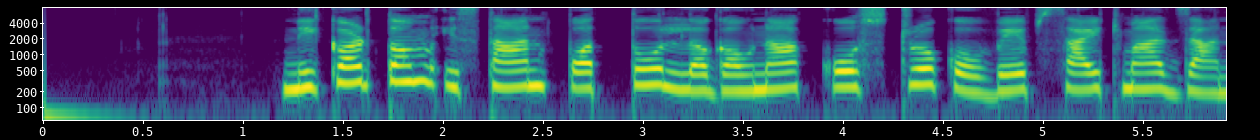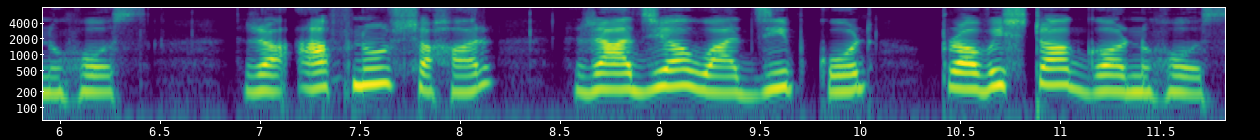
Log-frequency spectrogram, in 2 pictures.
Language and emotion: Nepali, neutral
